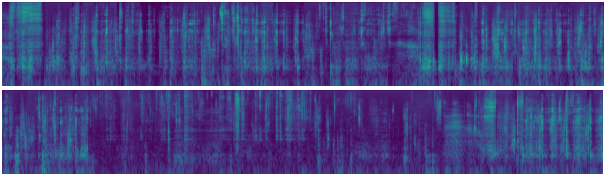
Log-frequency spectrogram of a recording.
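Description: Close-miked wet chewing of a big mouthful of chewy tteokbokki rice cakes in sauce, with irregular squishy, crackly mouth sounds. It eases off for a few seconds around the middle, then picks up again.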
